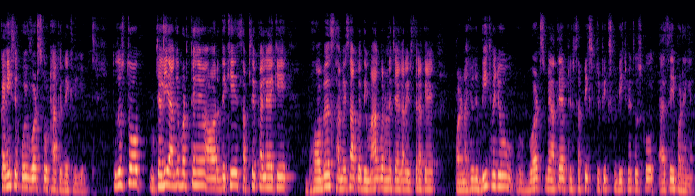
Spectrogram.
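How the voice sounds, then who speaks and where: A man teaching English pronunciation, asking and answering his own questions in a steady drilling rhythm. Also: fairly high pitch, brisk. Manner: addresses viewers as friends. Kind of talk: explaining with written examples on screen.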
